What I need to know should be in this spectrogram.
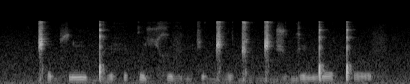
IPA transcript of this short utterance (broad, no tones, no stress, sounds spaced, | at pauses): ǁʰ ə b sʷ e ɲ ɡ͡ǃ e h e k ɤ ç x ø v ø b cʰ o ɡ͡ǁ ə l ɡ͡ǁ o ɡ͡ǁ ə ʒ o ɡ e ŋ͡ǃ ɤ ǃʰ ɤ f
